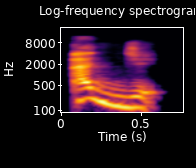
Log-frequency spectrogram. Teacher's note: ketika kita menahan laju udara di tengah lidah yang disentuhkan dengan langit-langit, keluarlah huruf jim, aj. Maka berarti jim syiddah.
